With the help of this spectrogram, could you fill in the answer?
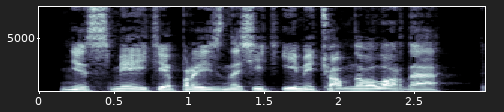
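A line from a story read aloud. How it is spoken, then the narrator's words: Barked. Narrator (Russian): рявкнул Снег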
